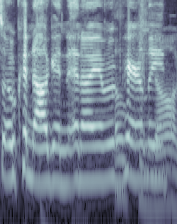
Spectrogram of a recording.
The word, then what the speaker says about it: Okanagan: Pronunciation. Okanagan. Okum. Isn't that what I said? Name pronunciation for more confusing names. Okanogan.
